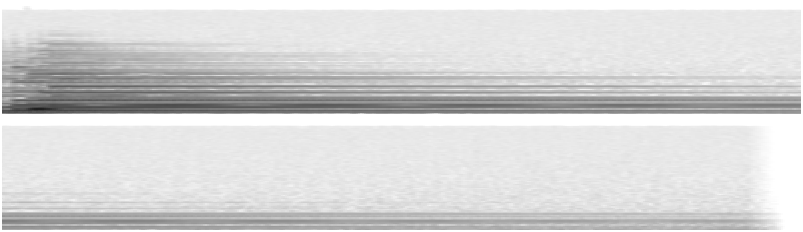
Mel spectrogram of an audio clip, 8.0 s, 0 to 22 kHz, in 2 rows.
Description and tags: Tape Ac Guitar 7
Lo-fi tape samples at your disposal.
